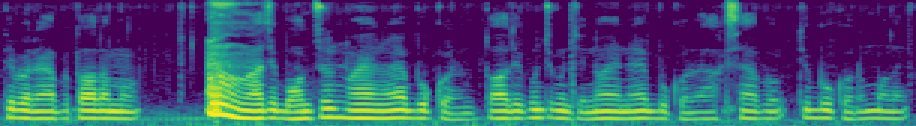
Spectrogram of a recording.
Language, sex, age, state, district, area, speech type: Nepali, male, 18-30, West Bengal, Darjeeling, urban, spontaneous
